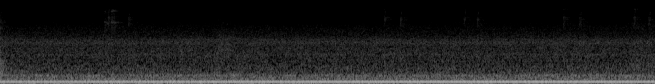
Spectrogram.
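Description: Steady low electrical hum over a faint hiss, with a few faint clicks about a second in, around four seconds and near the end, like a computer mouse being clicked through a menu.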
